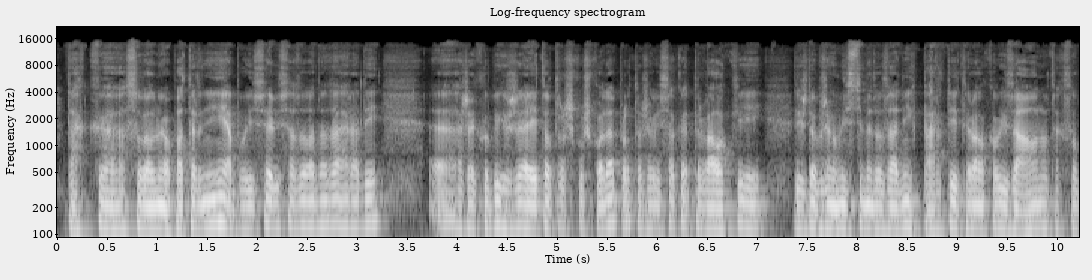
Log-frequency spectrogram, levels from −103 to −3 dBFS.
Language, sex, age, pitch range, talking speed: Czech, male, 50-69, 100-115 Hz, 180 wpm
